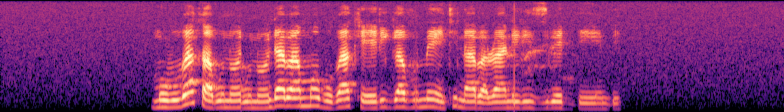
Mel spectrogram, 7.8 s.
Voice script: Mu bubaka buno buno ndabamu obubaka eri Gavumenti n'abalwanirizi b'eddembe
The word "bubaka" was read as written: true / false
true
